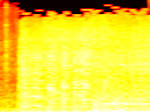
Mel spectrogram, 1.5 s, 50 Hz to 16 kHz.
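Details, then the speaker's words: BMW E36 after the fuel pump was removed and refitted, in neutral: short crank, then the engine catches and settles into a rough, uneven low rumble, probably still building fuel pressure; owner notes the pump seems to run only while cranking. "all right we're in neutral let's do it probably gotta build up some fuel pressure"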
